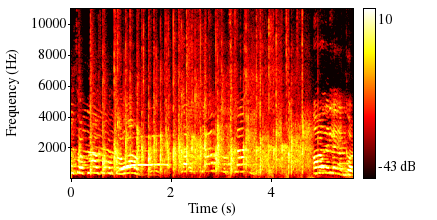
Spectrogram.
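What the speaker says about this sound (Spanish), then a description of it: "¡Aplausos, por favor!" A small group claps by hand at a casual gathering of young men looking for a girlfriend. The dense, brisk clapping runs throughout, with loud voices talking and exclaiming over it.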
